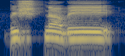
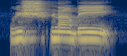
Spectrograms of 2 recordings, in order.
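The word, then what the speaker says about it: विष्णवे: Vishnave, Vishnave. The N is pronounced differently. It is not the Na. It is Ana. The tongue should touch the palate above. Murdhanya. Ana. Vishnave.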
